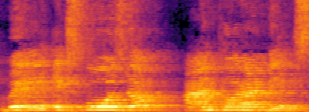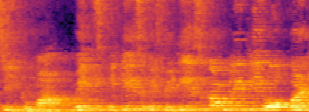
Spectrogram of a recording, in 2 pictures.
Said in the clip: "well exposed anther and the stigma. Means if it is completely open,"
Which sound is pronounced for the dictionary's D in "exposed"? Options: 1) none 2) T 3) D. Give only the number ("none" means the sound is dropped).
3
